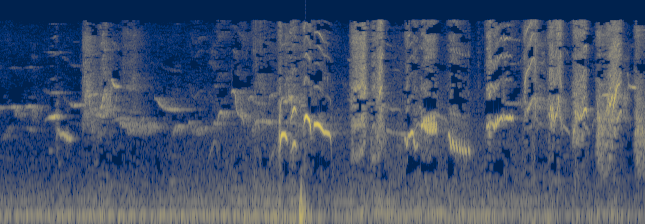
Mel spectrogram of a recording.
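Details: Oriental magpie-robin song meant to fire up listening birds: quiet at first, then from midway a loud run of short whistled phrases mixed with harsh buzzy bursts and chattering notes, repeated in quick succession.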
